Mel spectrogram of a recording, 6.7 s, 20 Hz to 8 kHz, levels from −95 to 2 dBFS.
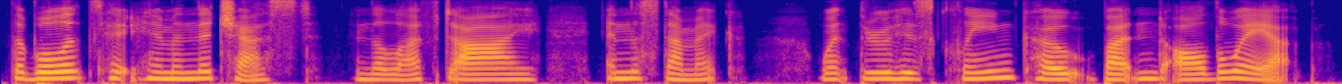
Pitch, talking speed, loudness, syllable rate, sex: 210 Hz, 215 wpm, -17 LUFS, 5.1 syllables/s, female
